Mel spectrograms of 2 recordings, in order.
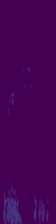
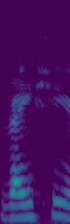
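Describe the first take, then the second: First: Rishi with long "ee" as in see; rishi pronounced REE-shee. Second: Reishi with long "ay" as in ray; reishi pronounced RAY-shee. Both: Shown as a demonstration. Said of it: "if it's pronounced reishi or rishi".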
